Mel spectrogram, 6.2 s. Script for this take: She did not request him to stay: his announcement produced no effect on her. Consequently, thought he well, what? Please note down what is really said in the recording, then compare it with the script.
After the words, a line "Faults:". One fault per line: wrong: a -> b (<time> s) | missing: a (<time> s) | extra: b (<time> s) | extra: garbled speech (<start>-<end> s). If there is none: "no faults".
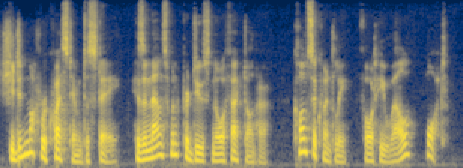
She did not request him to stay: his announcement produced no effect on her. Consequently, thought he well, what?
Faults:
no faults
